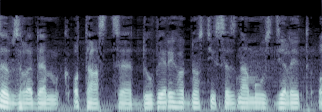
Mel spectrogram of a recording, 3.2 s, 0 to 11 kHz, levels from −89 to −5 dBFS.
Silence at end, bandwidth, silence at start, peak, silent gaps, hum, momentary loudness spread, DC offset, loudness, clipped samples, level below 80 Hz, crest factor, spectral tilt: 0 s; 7.4 kHz; 0 s; -4 dBFS; none; none; 4 LU; under 0.1%; -21 LUFS; under 0.1%; -40 dBFS; 16 dB; -6.5 dB/octave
